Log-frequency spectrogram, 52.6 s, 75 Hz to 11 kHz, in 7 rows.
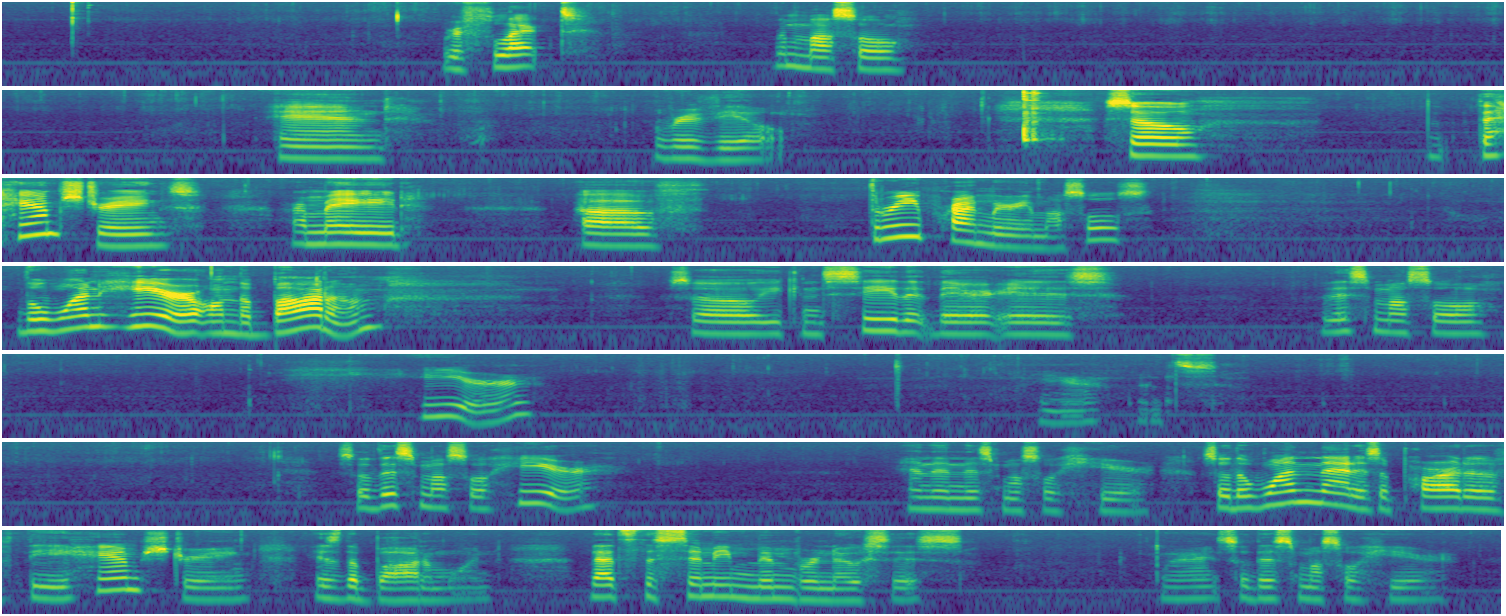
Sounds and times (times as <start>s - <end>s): Speech: 2.2s - 3.0s, 3.8s - 4.6s, 8.8s - 9.6s, 10.8s - 11.5s, 13.0s - 13.6s, 14.6s - 17.2s, 17.9s - 18.6s, 19.4s - 20.8s, 22.6s - 24.5s, 25.9s - 28.2s, 29.1s - 30.0s, 32.1s - 32.8s, 35.2s - 36.2s, 39.2s - 40.6s, 42.0s - 49.9s, 50.8s - 52.3s.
